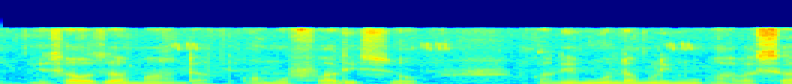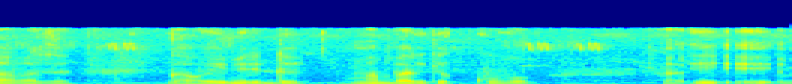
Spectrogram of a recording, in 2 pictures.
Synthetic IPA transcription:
ensawo̞̰zaːmaːndaomufaliso̞̰ | ŋɡanemuːndamulimuʔaβasaβaze | ŋɡawejimiɾidːe̞ | umabːaliɡekːuβo

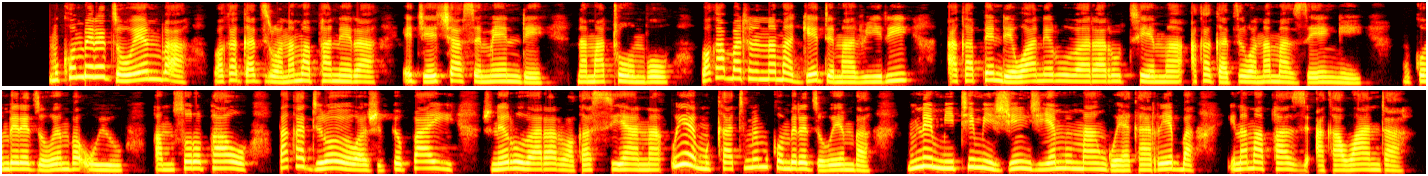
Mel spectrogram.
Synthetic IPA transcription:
muko̞mbe̞ɾe̞d͡zo̞we̞mba | wʔakaɡʱad͡zirwanamapane̞ɾa | ed͡ʒet͡ʃase̞me̞nde̞ | namato̞ːmbo̞wakaɓatananamaɡʱe̞dʱe̞maʋiri | a̰kape̞nde̞wane̞ruʋaɾaɾutʰe̞maakaɡʱad͡zirwanamaze̞ːŋe | muko̞mbe̞ɾe̞d͡zo̞we̞mba̰ʔuju | pamuso̞ɾo̞pawo̞pakadʱiro̞jowaʐipe̞paiʐ̥ine̞ruʋaɾarwakasijanauje̞mukʰatimwe̞muko̞mbe̞ɾe̞d͡zo̞we̞ːmbamune̞mitʰimiʒind͡ʒije̞mimaŋɡo̞jakare̞ɓainamapaziʔakawaːnda

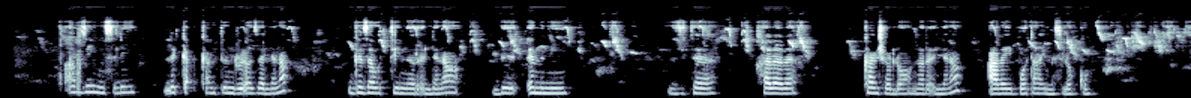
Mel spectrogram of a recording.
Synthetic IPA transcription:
ʔaβzimɨsli | lɨkʰːaʔkʰɐmt̪ʰinɨɾiʔo̞zɐlːɐna | ɡɐzawt̪ʰːinɨɾʔɨ̰lːɐna | bɨʔɨmni | zɨt̪ʰɐ | xɐβɐβɐ | kʰɐnʃɐlːo̞nɨɾ̰ʔɨ̰lːɐna | ʔaβɐjbo̞t̪ʰajɪmɐslɐkːum

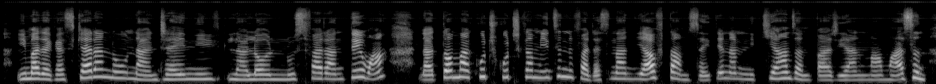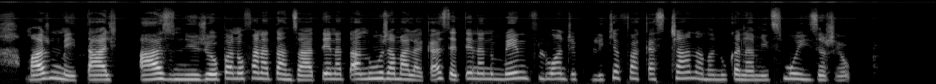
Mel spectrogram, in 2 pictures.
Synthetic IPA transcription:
imad̪aɡasi̥kʲaɾənunaɳɖ͡ʐajnilaloninusi̥faɾant̪ewãnat̪omakuʈ͡ʂi̥kuʈ͡ʂḁkamint͡sinifaɳɖ͡ʐasinaniafu̥t̪aminz̥ajt̪enaminikiand͡zanib̥aɾianimamasinə̥maɾunimet̪ali̥ | aziniɾewpanofanat̪and͡zat̪enət̪anuɖ͡ʐəmalaɡasid̪et̪enənumenifuluanrepublikʲəfakasi̥ʈ͡ʂanəmanukanamit͡simoizirew

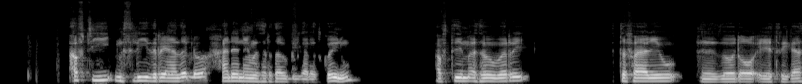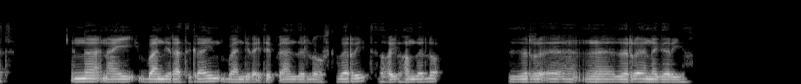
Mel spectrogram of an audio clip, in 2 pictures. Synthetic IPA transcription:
ʔaβt̪ʰimɨslizɨɾiʔjazɐlːoħad̪ɐnajmɐsɐɾt̪ʰawiɡɨlɡalot̪kʰo̞jnu | ʔaβt̪ʰimɐʔt̪ʰɐβibɐri | zɨt̪ʰɐfɐlalɐjuzɨwɔd̪xʼoʔelet̪ɾikʰat̪ | ʔɨnːanajband̪iɾat̪ʰɨɡɾajnband̪iɾaʔit̪jopʼjanzɐlːowaft̪ʰibɐrit̪ʰɐ̥t̪ʰɐxjlukʰɐmzɐlːo̞ | zɨɾʔɐnɐɡɐɾɨjːu

